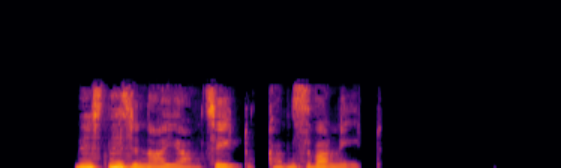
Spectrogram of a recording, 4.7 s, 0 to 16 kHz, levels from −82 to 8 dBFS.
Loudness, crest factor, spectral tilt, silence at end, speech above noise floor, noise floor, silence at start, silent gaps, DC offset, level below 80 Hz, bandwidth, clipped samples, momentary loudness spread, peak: -18 LUFS; 18 dB; -4.5 dB/octave; 1.5 s; over 72 dB; under -90 dBFS; 0.65 s; 2.14-2.24 s, 3.03-3.14 s; under 0.1%; -58 dBFS; 8.4 kHz; under 0.1%; 14 LU; -2 dBFS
